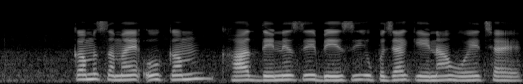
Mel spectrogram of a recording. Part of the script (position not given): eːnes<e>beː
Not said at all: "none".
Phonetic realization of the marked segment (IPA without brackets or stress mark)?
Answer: e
